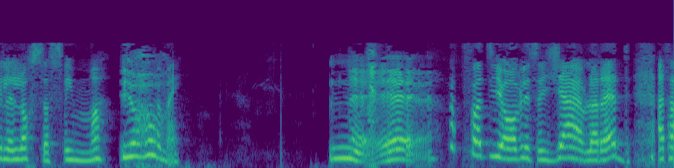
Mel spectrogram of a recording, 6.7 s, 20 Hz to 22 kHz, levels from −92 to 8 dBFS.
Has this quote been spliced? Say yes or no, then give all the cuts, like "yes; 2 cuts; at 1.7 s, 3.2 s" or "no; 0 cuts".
yes; 1 cut; at 3.1 s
